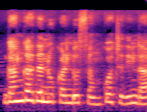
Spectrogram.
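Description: A woman reading a scripted story aloud in a steady, earnest way. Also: sits high, moderate pace, slightly rough, soft background music.

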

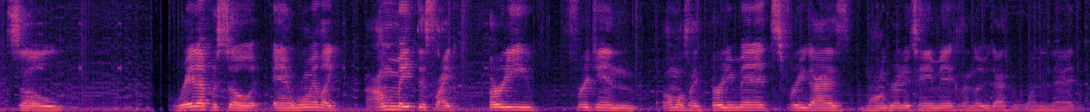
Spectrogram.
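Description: A young woman commentating her own gameplay, ranting in exasperation and jumping up to squealing high notes. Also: steady tone, normal speed, faint music behind. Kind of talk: let's-play commentary.

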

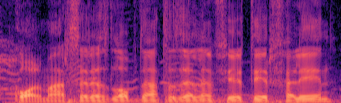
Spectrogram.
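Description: A man giving excited sports commentary in Hungarian style, calm play-by-play that leaps into raised calls on chances. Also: medium pitch, slight background noise. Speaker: football match commentator.

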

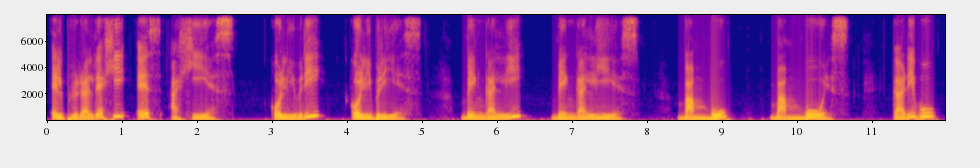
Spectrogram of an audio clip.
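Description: A woman gives a grammar lesson at an unhurried, measured pace, listing examples one by one. Her voice is smooth and resonant, recorded close and dry with no room sound. Her pitch sits in a middle range. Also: warm tone, no echo. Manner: deliberate, spells out letters and lists examples one by one. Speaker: teacher. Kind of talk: slow scripted grammar lesson.

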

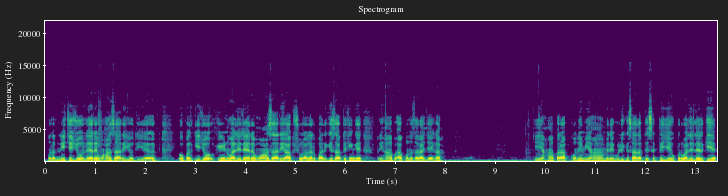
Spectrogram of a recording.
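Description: A man presents a casual hands-on electrical repair tutorial, addressing his viewers as friends and explaining each step. His voice is on the high side, warm and brisk with flat delivery, and the background is clearly noisy with clicks.

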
